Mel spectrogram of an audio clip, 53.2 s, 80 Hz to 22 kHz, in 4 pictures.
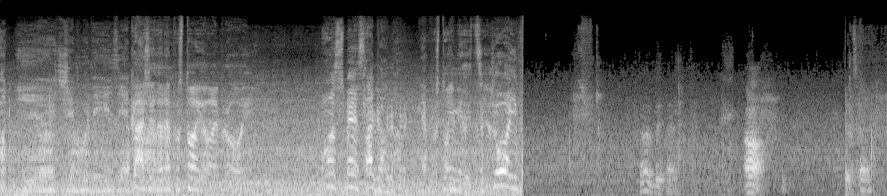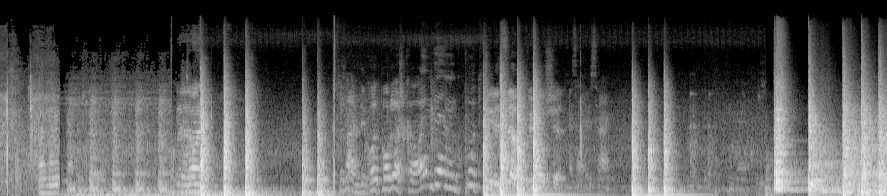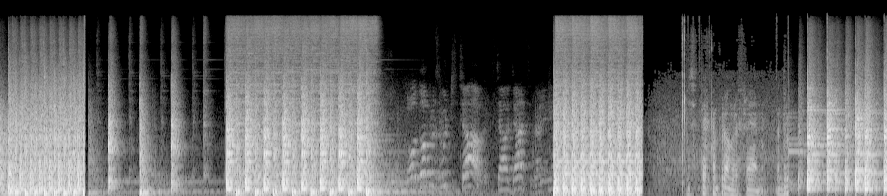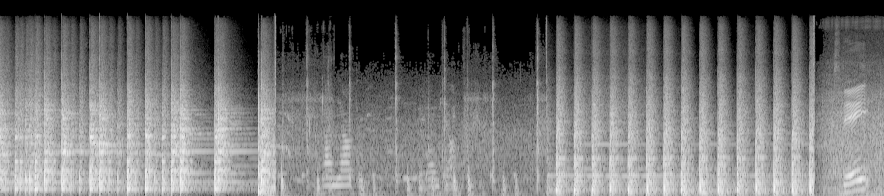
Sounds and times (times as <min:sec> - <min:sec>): Drum kit: 0:14.4 - 0:18.4, 0:20.6 - 0:22.0, 0:22.8 - 0:23.8, 0:24.8 - 0:33.0, 0:34.9 - 0:36.3, 0:38.4 - 0:52.2
Bass drum: 0:14.5 - 0:18.4, 0:22.8 - 0:23.7, 0:34.9 - 0:36.3, 0:43.8 - 0:52.2
Speech: 0:18.4 - 0:22.5, 0:32.8 - 0:34.9, 0:52.5 - 0:53.0.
